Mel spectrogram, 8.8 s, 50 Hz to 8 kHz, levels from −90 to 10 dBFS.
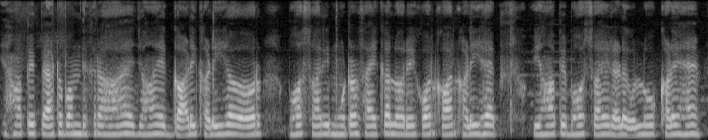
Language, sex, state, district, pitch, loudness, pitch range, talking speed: Hindi, male, Jharkhand, Jamtara, 185 Hz, -18 LUFS, 180-190 Hz, 205 wpm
